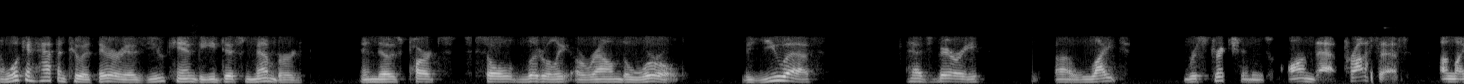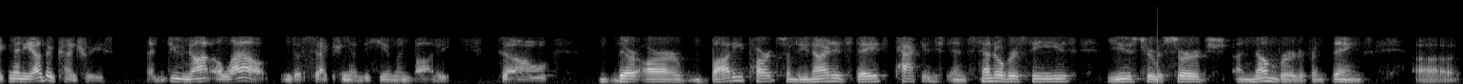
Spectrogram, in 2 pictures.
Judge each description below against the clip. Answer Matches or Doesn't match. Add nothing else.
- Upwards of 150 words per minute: Doesn't match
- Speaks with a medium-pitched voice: Doesn't match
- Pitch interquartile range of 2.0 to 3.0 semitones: Matches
